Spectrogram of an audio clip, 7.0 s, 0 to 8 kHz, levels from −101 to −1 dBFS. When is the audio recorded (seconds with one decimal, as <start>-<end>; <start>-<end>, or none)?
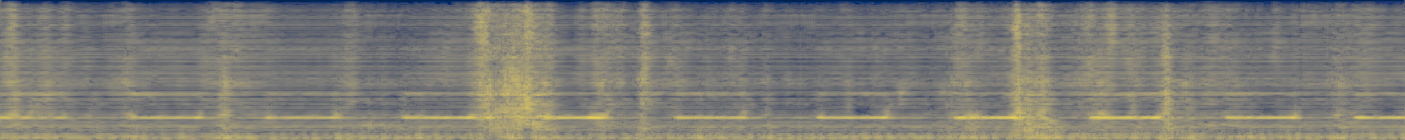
none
